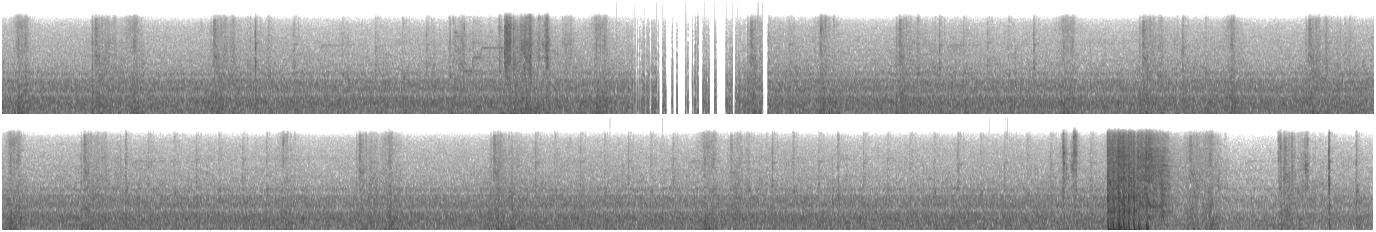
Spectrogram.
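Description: Footsteps crunch through snow at a steady running pace.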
